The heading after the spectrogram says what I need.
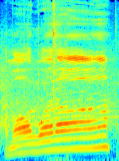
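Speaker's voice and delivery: high rising call of "Werner"; urging cheer. Real, not acted. Gamer willing his striker to score, high rising call. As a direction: pull the name up, willing him on.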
